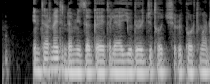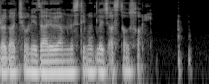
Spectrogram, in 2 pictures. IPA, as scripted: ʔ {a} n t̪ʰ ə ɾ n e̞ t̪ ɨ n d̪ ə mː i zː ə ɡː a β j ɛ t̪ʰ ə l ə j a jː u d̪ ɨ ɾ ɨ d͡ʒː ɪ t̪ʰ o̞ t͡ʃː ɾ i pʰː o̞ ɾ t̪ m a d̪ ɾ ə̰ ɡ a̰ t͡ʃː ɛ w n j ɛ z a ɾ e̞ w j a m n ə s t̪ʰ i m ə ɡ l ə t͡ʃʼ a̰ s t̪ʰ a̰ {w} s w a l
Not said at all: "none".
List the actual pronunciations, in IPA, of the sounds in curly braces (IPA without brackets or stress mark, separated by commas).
i, w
